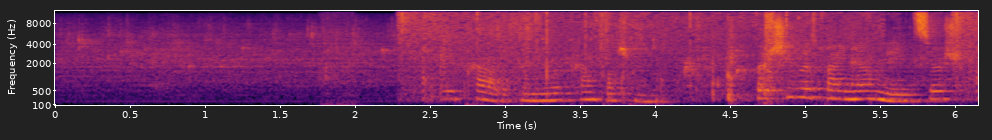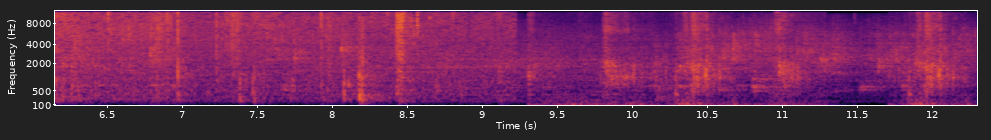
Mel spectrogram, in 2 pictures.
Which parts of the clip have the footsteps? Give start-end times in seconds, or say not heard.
1.8-12.2.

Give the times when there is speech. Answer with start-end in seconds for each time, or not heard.
2.5-6.0.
